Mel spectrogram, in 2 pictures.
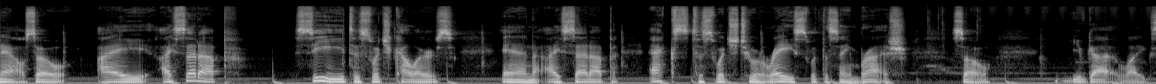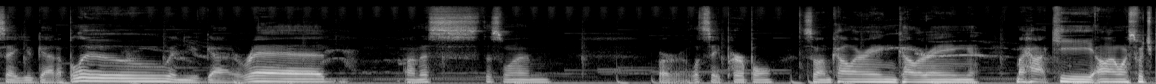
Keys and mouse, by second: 11.4 click, 13.1 click, 13.6 click, 13.9-15.0 drag, 15.5 click, 16.6 click, 17.3-18.9 drag, 19.5-22.1 drag.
